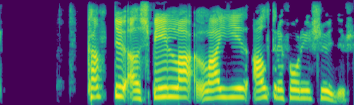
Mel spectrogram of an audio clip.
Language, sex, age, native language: Icelandic, male, 11, Icelandic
